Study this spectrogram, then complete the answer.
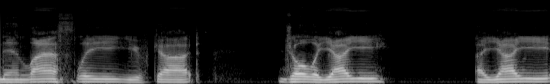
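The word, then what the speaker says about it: Ayayi: lastly you've got joely ayahi is how you pronounce it like i and then yay he's added to the washington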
